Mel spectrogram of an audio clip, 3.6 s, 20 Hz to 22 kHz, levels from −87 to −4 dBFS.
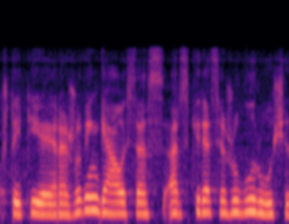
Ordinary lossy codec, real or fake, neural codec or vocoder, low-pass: Opus, 32 kbps; real; none; 9.9 kHz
